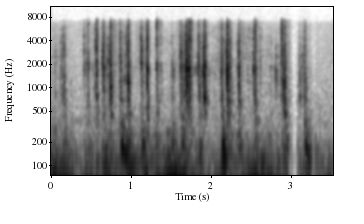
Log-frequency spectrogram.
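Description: Quick, close, crisp typing of code on a computer keyboard, with dense runs of clicks and short gaps and no speech.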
